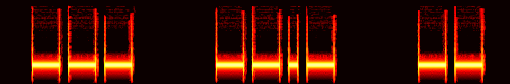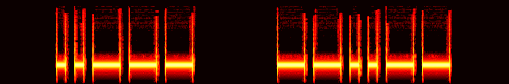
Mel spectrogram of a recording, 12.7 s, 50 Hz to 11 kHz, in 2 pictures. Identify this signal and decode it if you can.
Morse code, heard as a keyed tone, about 10 wpm, spaced as for 6 wpm, 800 Hz. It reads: OQM2,
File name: LEZIONI / 10 SIGNS / 10D COMA ws 10wpm 4314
